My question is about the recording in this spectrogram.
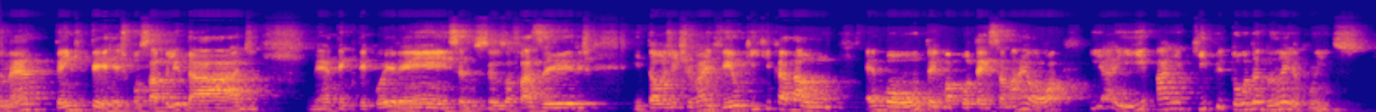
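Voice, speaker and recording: A man's voice: on the high side, a bit bright. A man giving a recorded online university lecture, explaining step by step and often checking that students follow along. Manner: explanatory, checks understanding with frequent tags. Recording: very echoey room.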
